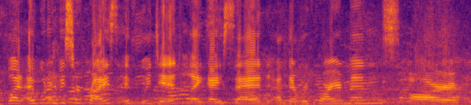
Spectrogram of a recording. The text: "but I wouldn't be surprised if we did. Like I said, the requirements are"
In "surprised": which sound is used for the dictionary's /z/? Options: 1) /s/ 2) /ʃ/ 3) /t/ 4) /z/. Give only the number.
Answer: 4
